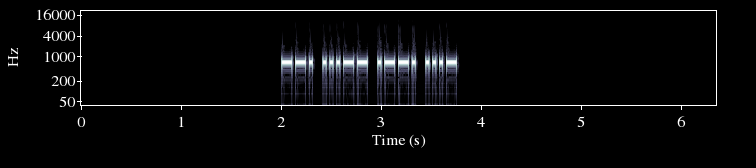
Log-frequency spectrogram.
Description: Morse code, heard as a keyed tone, about 36 wpm, 700 Hz. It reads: G3PV
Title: DXCC-100 Call Signs - 4 Characters - Repeated 3x - 35wpm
